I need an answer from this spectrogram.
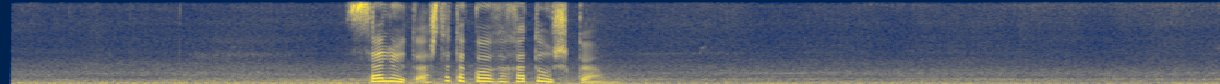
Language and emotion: Russian, positive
